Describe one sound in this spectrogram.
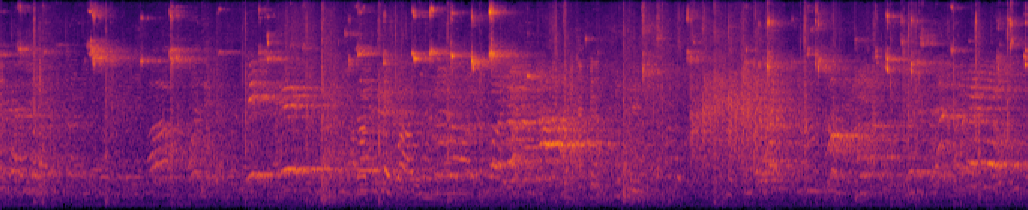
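A basketball thumps as it bounces on the court.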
